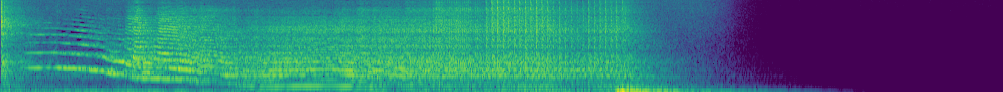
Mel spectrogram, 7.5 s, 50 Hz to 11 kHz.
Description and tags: Door creaking 02 with Reverb
close, closing, clunk, creak, creaking, creaky, door, handle, hinge, hinges, lock, open, opening, rusty, shut, slam, slamming, squeak, squeaking, squeaky, wood, wooden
